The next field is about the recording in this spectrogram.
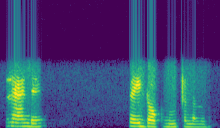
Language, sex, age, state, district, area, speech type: Tamil, female, 18-30, Tamil Nadu, Chennai, urban, conversation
